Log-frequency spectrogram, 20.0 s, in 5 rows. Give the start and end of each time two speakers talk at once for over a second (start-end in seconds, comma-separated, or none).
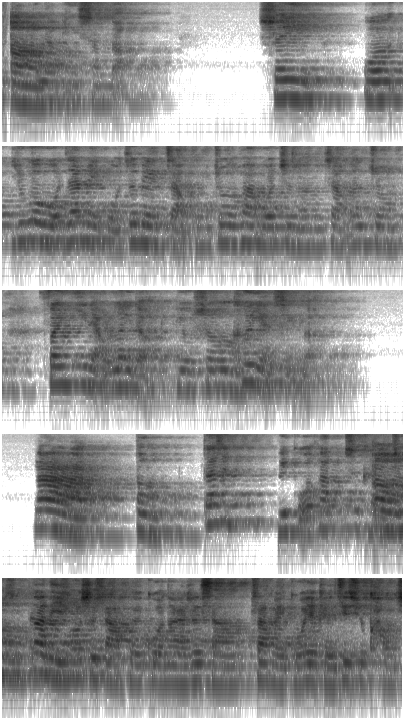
15.7-17.0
